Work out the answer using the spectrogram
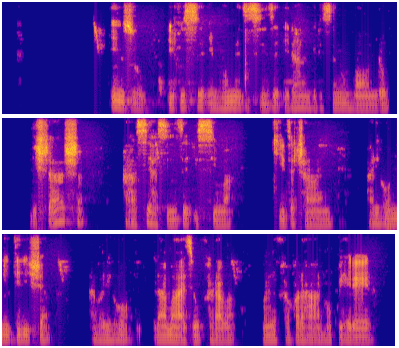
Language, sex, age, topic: Rundi, male, 25-35, education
